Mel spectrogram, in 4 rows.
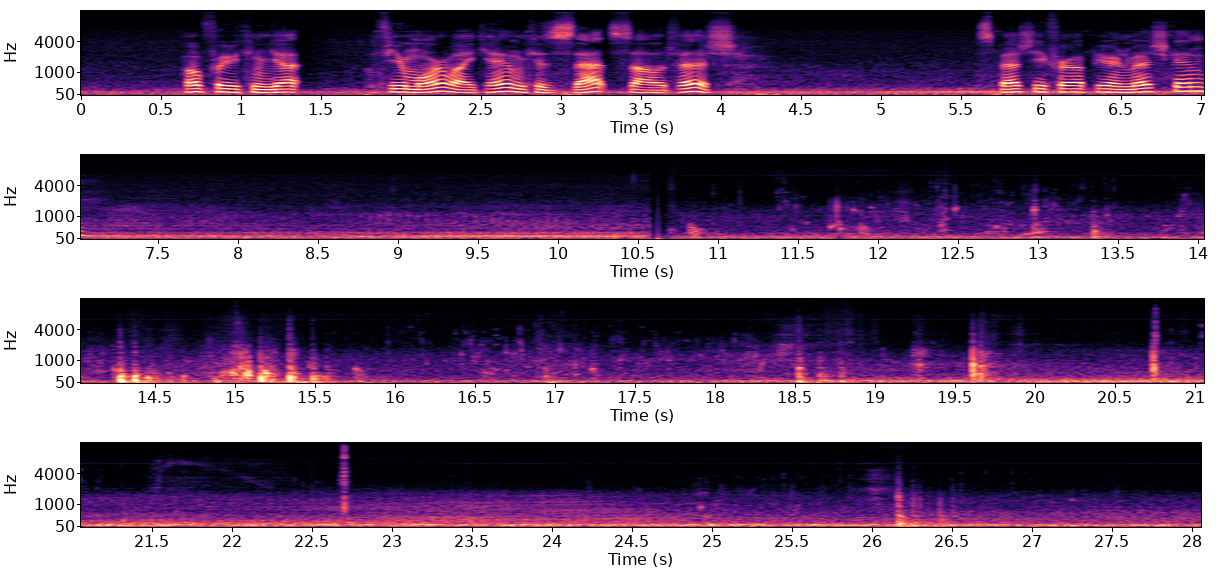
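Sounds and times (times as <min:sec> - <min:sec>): steady low hum: 0:00.0 - 0:28.0
paddle splashing in water: 0:10.6 - 0:19.3, 0:24.5 - 0:26.6.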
